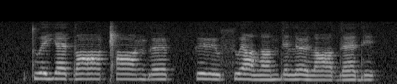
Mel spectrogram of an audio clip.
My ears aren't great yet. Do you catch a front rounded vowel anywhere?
yes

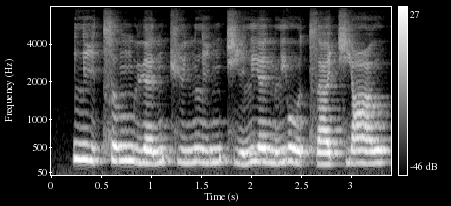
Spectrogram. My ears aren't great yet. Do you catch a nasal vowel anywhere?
no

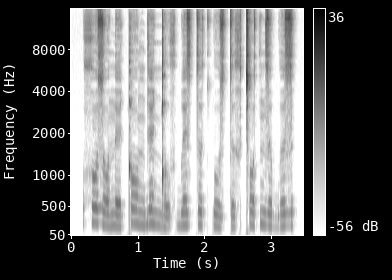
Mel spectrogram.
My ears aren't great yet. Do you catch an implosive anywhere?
no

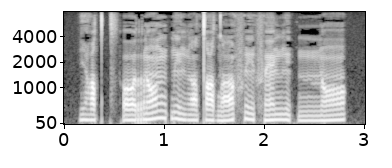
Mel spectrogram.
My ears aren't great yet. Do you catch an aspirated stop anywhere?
no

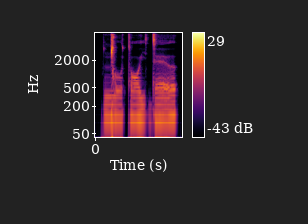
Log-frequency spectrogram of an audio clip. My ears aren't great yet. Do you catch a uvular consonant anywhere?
no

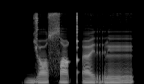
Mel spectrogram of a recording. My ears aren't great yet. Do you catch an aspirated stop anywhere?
no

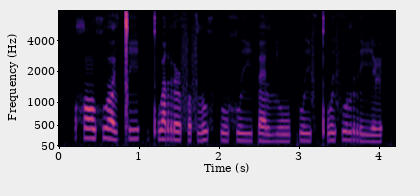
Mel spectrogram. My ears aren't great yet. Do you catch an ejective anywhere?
yes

